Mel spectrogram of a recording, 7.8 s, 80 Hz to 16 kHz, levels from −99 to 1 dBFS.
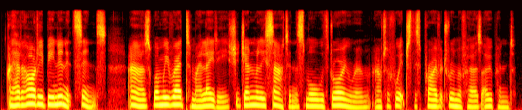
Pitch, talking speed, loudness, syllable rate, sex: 180 Hz, 240 wpm, -19 LUFS, 6.0 syllables/s, female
